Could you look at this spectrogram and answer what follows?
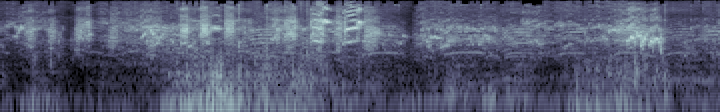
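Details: Budgerigars in an outdoor aviary: high warbling twitters and squeaky chirps from a group, with a brief low rustle near the start.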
